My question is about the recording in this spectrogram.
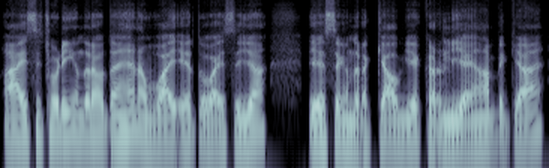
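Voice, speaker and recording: Friendly teacher spelling words out slowly. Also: male voice, on the high side, steady tone, smooth, no room sound, clean studio sound. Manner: keeps adding "दोस्तों" and "है ना?" as check-ins. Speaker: English teacher. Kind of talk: spoken lesson on reading and writing English.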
